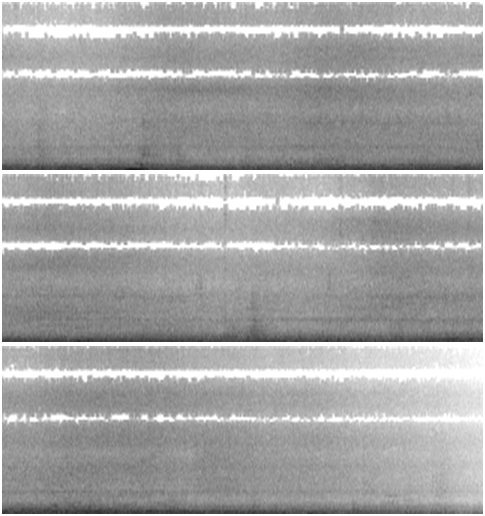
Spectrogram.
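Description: Merseyrail electric multiple unit pulling out of an underground platform, with a steady rumble of wheels on rail and a faint motor hum echoing off the station walls. The sound fades near the end as the train draws away into the tunnel.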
